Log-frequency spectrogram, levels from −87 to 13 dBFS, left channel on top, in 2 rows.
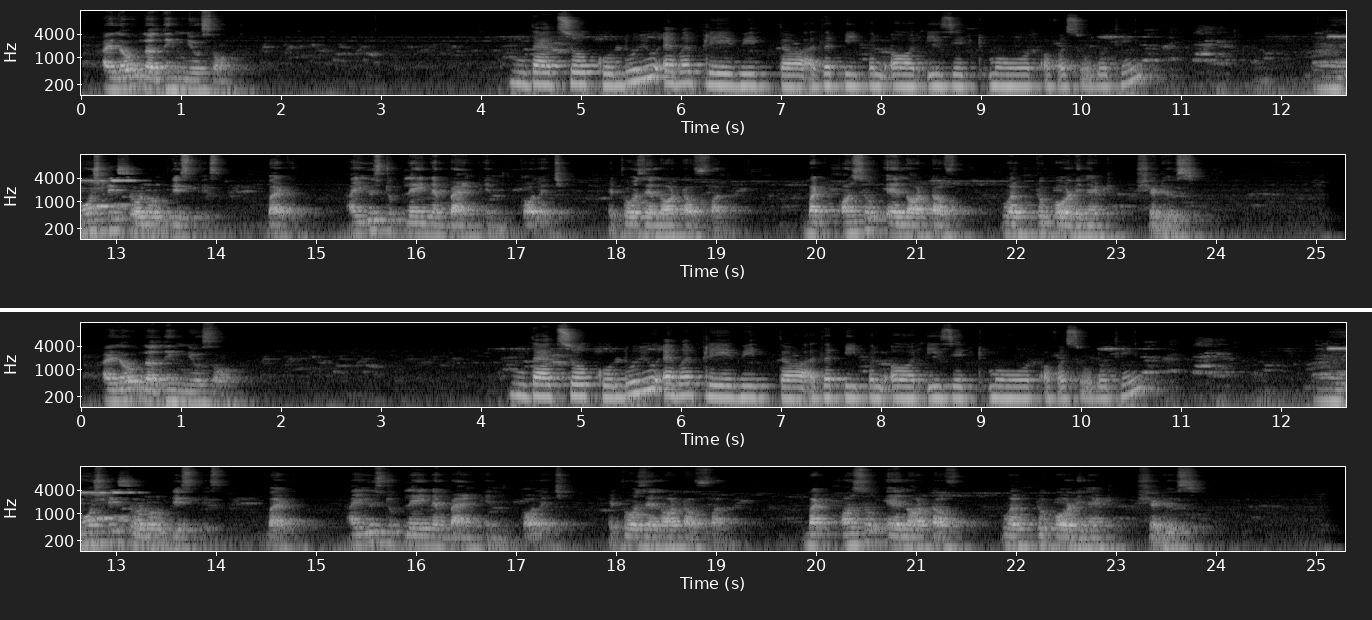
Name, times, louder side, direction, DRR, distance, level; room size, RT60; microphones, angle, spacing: voice 1, 0.2-1.5 12.3-14.8 15.3-17.3 17.9-19.1 19.9-21.3 21.9-22.9 23.2-23.8, left 2 dB, 70° left, 3 dB, 1.4 m, -27 dB
voice 2, 4.3-11.5 12.3-12.9, equal, 5° right, 7 dB, 0.3 m, -26 dB
6.9 x 6.4 x 2.6 m, 0.62 s
head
